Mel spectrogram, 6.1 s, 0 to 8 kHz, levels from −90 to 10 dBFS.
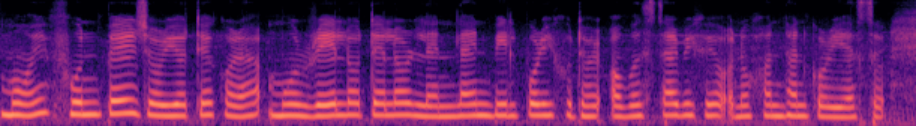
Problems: constant background noise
